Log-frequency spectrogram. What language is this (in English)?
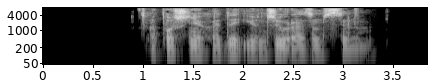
Belarusian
